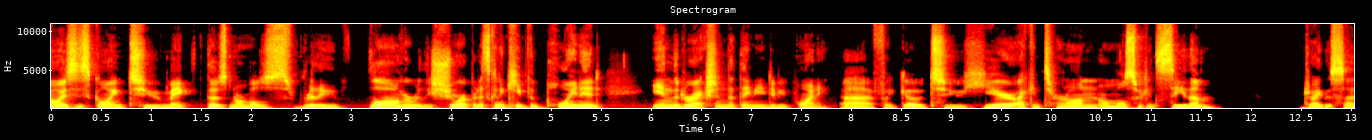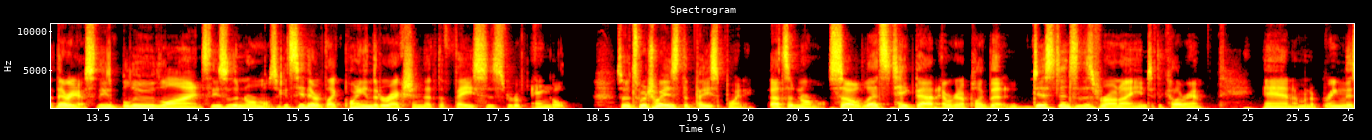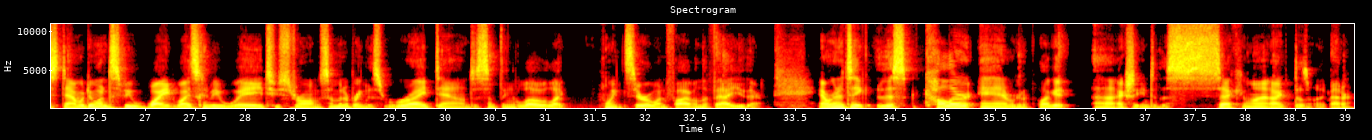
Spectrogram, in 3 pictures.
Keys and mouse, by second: 7.8 click, 8.6-12.9 drag, 22.5-24.1 drag, 24.9-26.0 drag, 32.9 middle click, 33.5 click, 34.3-35.7 drag, 35.9 click, 36.7 click, 38.0 click, 38.6-39.0 drag.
